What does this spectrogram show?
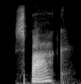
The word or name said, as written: spark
